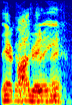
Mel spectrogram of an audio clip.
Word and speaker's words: Eric Andre: It's Nick Andrade. Or how do you say his name? – It's Eric Andre.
